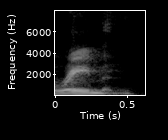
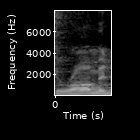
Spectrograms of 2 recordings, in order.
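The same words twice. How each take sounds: First: The first syllable sounds like 'ray'. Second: The first syllable sounds like 'rah'. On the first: It is the product's punning name. "he pronounces them ramen" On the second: It is the usual name of the food. "I'm not mispronouncing it. I know it's ramen noodles"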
